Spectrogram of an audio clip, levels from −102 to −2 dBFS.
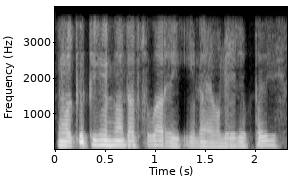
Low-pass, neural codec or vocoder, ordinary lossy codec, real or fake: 3.6 kHz; codec, 16 kHz in and 24 kHz out, 0.6 kbps, FireRedTTS-2 codec; none; fake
